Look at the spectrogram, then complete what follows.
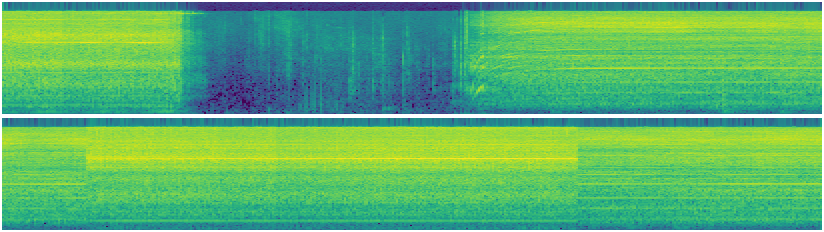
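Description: Cordless drill running as it bores a hole into the plywood baseboard, stopping about a second and a half in. About two seconds later a handheld vacuum cleaner starts up with a rising whine and runs steadily, sucking up the drilling dust; its motor note drops for a few seconds in the middle and then comes back up.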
